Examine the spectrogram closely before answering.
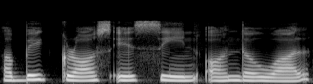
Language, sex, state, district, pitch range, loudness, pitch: English, female, Assam, Kamrup Metropolitan, 175-195 Hz, -13 LUFS, 190 Hz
